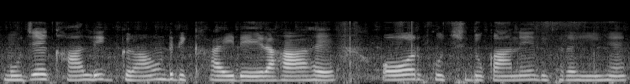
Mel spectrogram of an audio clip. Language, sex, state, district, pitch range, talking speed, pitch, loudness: Hindi, female, Madhya Pradesh, Dhar, 195-220 Hz, 125 wpm, 205 Hz, -18 LUFS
